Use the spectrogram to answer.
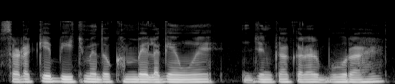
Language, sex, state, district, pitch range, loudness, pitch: Hindi, male, Uttar Pradesh, Lalitpur, 115-120 Hz, -15 LUFS, 115 Hz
